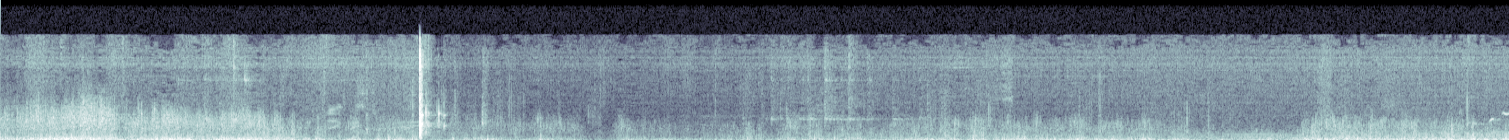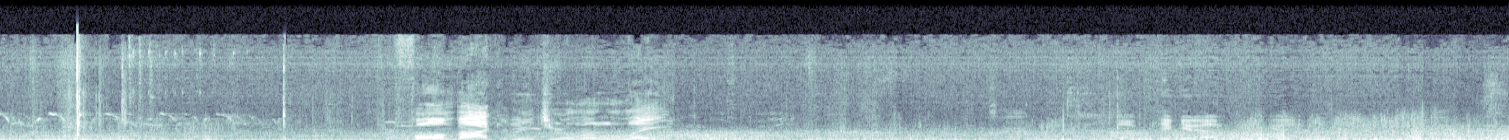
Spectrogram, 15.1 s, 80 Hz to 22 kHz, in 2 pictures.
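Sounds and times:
wind noise on microphone: 0:00.0 - 0:15.0
baseball bat striking ball: 0:02.0 - 0:02.5.

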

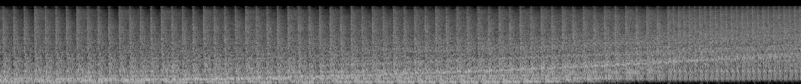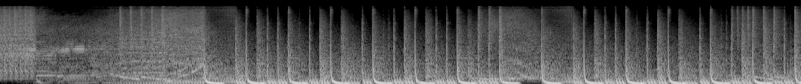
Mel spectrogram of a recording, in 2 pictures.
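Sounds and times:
rising synth sweep: 0:02.2 - 0:10.2.

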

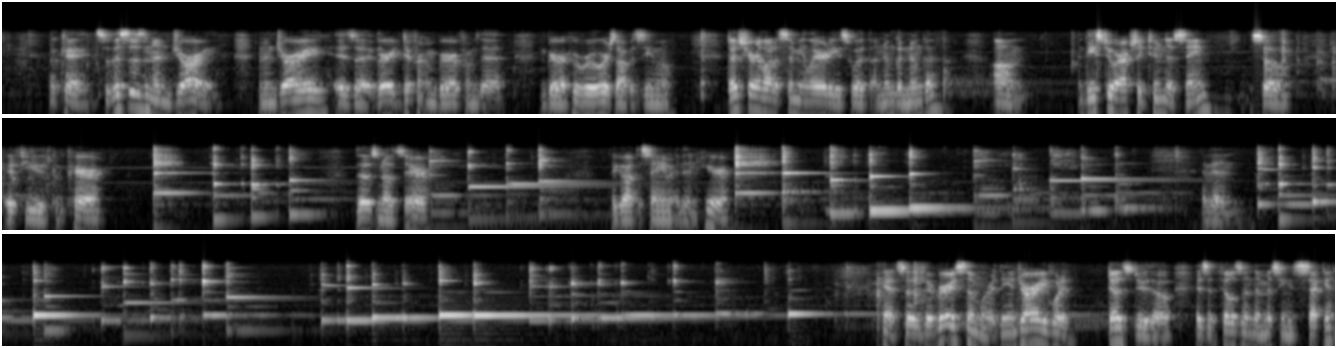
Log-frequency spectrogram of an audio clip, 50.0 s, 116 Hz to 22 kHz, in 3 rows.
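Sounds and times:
mbira keys plucked: 0:09.3 - 0:50.0
thumb piano notes: 0:09.8 - 0:50.0.

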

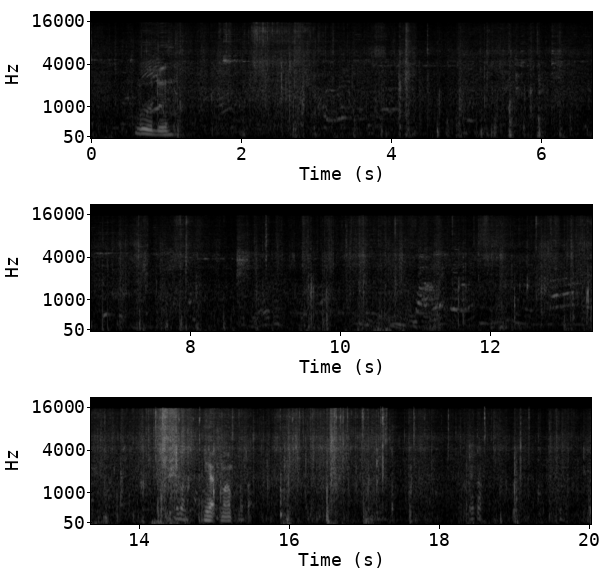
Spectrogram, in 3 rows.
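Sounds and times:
background chatter: 0:00.0 - 0:19.7
footsteps on dirt trail: 0:00.8 - 0:20.0
knocks of boots and gear: 0:01.0 - 0:20.0.

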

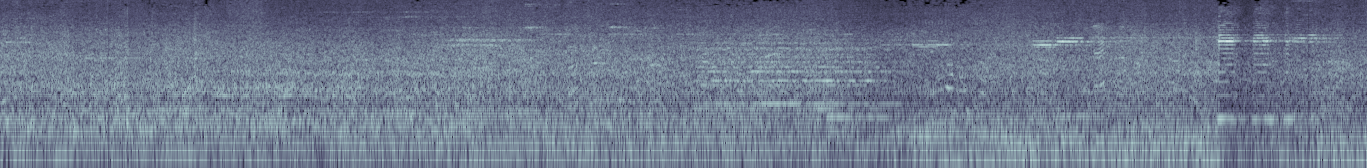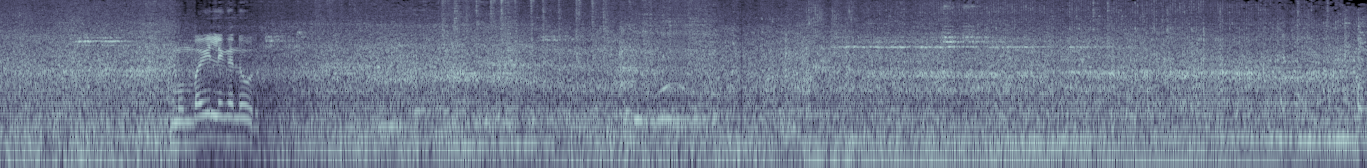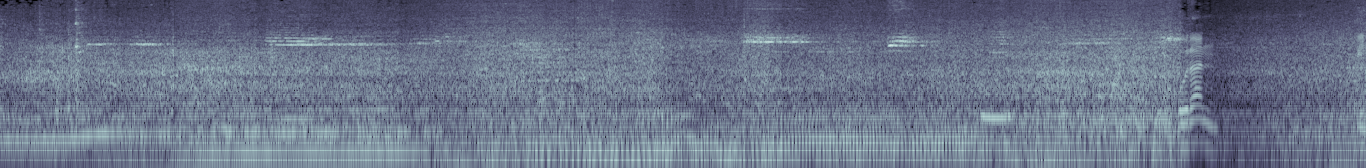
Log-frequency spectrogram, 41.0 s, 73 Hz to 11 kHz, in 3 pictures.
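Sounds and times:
city road traffic: 0:00.0 - 0:41.0.

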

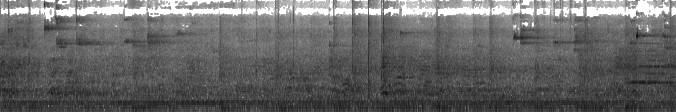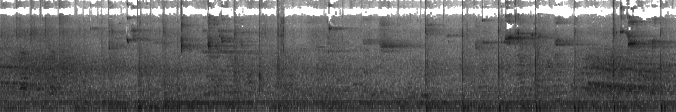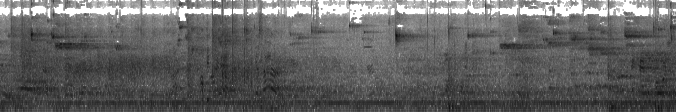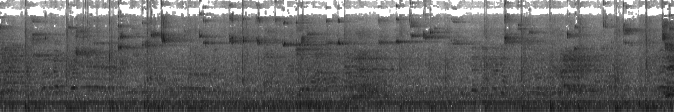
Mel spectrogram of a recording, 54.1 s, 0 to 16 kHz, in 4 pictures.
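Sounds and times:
sneakers squeaking: 0:00.0 - 0:54.0
basketball bouncing on court: 0:04.3 - 0:06.0, 0:08.7 - 0:10.1, 0:10.7 - 0:12.8, 0:15.0 - 0:19.4, 0:21.9 - 0:27.0, 0:39.1 - 0:47.6, 0:48.5 - 0:54.0
players calling out: 0:10.1 - 0:54.0.

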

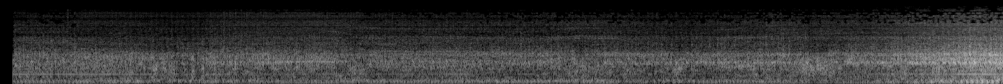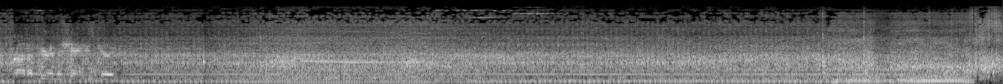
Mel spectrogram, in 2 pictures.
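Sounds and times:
motorcycle engine running: 0:00.2 - 0:20.0.

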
